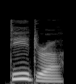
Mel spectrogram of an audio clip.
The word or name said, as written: deidra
